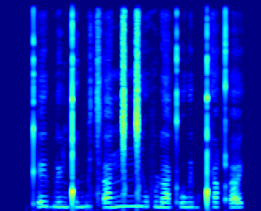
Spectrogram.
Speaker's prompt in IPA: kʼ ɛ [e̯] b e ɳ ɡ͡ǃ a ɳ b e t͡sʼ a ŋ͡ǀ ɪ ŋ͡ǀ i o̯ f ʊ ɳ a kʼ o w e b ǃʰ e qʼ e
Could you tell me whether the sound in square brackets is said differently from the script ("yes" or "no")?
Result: no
